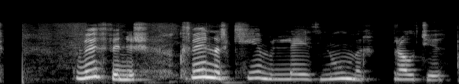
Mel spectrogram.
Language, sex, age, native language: Icelandic, male, 11, Icelandic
